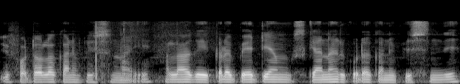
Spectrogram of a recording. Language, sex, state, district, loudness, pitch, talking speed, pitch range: Telugu, male, Andhra Pradesh, Sri Satya Sai, -17 LUFS, 110 Hz, 115 wpm, 105-115 Hz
